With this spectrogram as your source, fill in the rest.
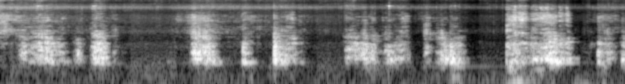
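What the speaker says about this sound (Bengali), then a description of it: "এবার মশলাগুলোকে সুন্দর করে তেলের মধ্যে ভালোভাবে কষাতে হবে" Whole spices frying in oil for a goat meat curry, giving intermittent crackling and scraping bursts from a pan close by, with short pauses between stirs and no talking.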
